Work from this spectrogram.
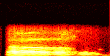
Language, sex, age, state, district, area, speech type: Bodo, male, 18-30, Assam, Udalguri, urban, conversation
